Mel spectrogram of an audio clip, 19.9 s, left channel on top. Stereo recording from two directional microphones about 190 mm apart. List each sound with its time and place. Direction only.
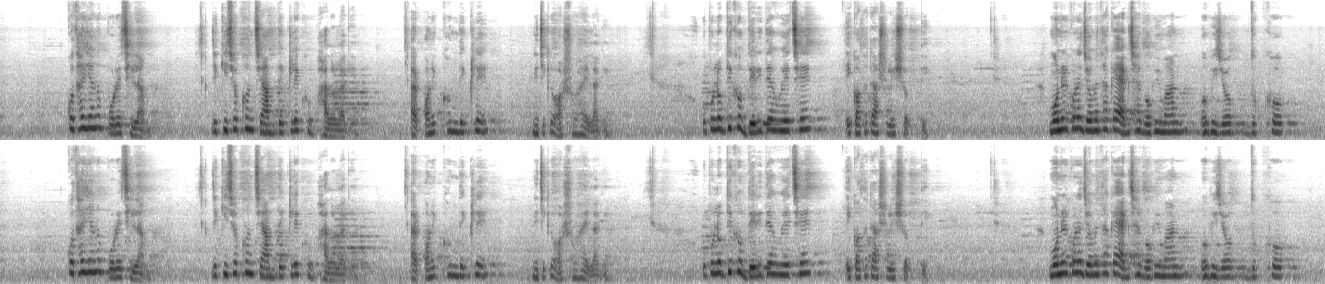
1.0 s a woman's voice: 20° left (ahead or behind)
10.7 s a woman's voice: 20° left (ahead or behind)
15.7 s a woman's voice: 20° left (ahead or behind)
